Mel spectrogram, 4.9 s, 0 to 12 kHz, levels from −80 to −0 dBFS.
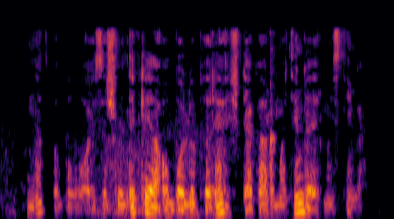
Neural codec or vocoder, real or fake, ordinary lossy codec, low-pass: none; real; MP3, 32 kbps; 7.2 kHz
